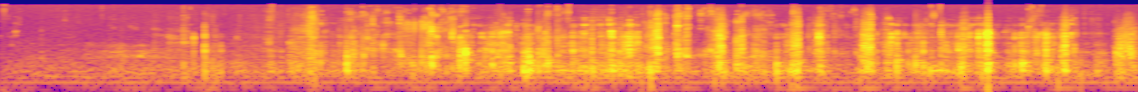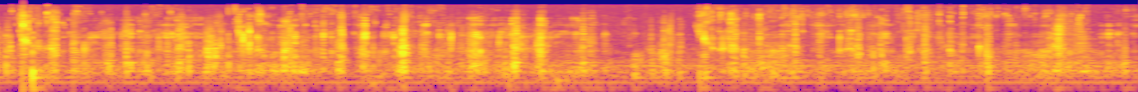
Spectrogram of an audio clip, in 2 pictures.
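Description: Close-miked chewing of a spoonful of rice with kimchi pizza tangsuyuk (sweet-and-sour pork in a kimchi sauce, with kimchi). It is a dense run of small crunches and mouth clicks that starts about a second in, with a short lull near the end.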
